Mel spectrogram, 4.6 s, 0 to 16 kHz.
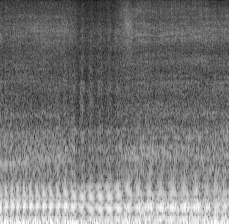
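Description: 2023 X-Pro Titan DLX dirt bike's engine running under way in fifth gear at steady revs, its pitch dropping slightly about a second and a half in.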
